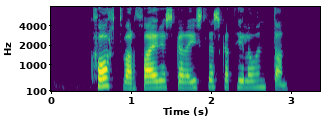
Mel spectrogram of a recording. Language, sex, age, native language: Icelandic, female, 40-49, Icelandic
